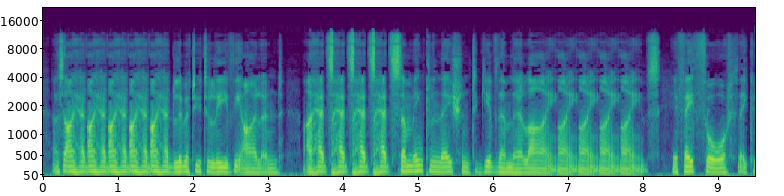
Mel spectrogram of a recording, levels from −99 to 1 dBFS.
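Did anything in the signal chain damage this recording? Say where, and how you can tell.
Yes: repeated frames at 0.56–1.68 s, 3.81–4.66 s and 6.83–7.94 s, a codec-stage stutter. The same 279 ms of speech replays four, three, then four extra times. This fits a run of about six compressed frames being duplicated before decoding.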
